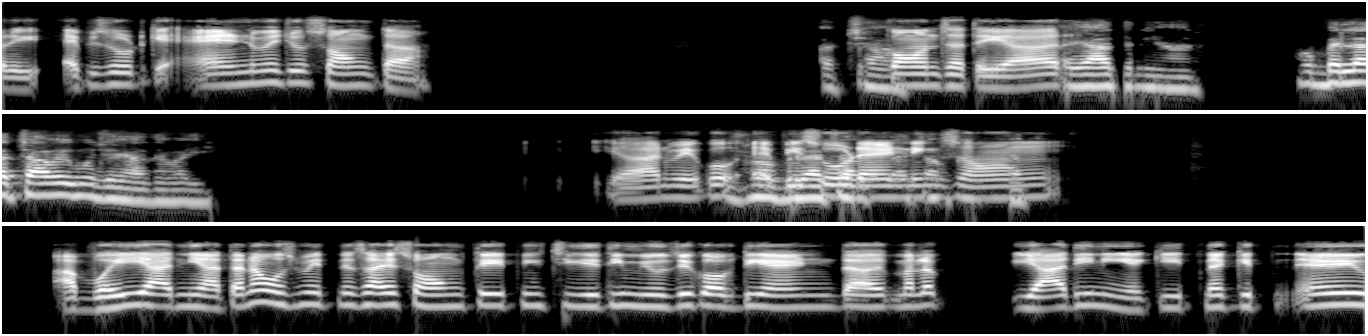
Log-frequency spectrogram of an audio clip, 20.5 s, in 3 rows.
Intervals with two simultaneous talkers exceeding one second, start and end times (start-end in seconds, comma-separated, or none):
10.4-12.1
